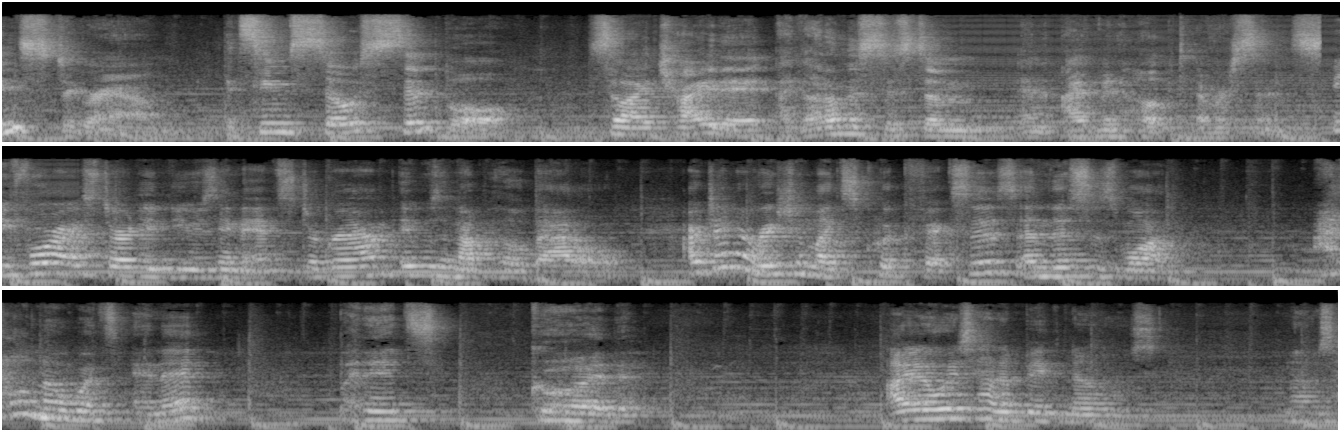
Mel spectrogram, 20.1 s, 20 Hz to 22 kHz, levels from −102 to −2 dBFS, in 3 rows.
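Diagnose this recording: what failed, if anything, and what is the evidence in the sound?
The analogue wiring picked up GSM signalling bursts from 2.94 to 4.22 s: a galloping dit-dit-dit of brief buzzes at 216.7 Hz, roughly 20 dB under the audio. A nearby 2G phone was handshaking, and the circuit rectified its radio pulses into audible clicks.

Right after, from 4.31 to 7.08 s, a steady GSM phone buzz takes over, a hard, raspy 216.7 Hz tone full of harmonics, about 18 dB below the audio. That's a 2G phone now in a call, transmitting in bursts 217 times a second, with the analogue stage demodulating every burst.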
